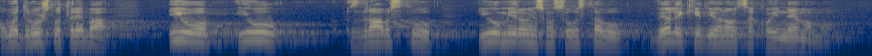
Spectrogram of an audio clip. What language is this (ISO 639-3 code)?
hrv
